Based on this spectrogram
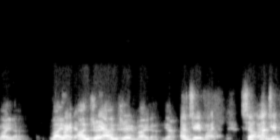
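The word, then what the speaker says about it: Andrzej Wajda: Andrzej Vajda.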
